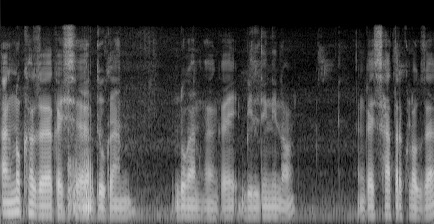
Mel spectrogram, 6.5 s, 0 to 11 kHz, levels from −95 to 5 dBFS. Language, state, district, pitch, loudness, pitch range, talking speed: Kokborok, Tripura, Dhalai, 85 Hz, -21 LUFS, 75-90 Hz, 145 wpm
